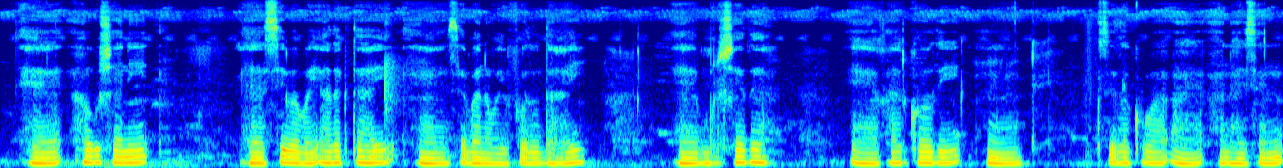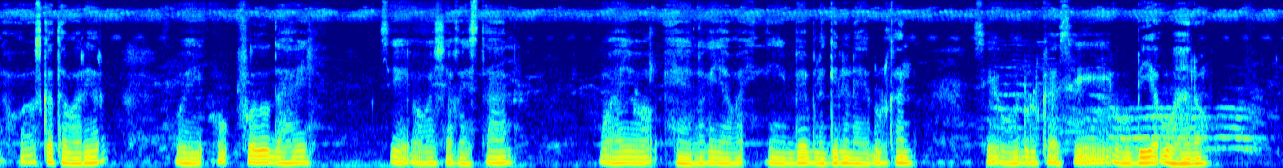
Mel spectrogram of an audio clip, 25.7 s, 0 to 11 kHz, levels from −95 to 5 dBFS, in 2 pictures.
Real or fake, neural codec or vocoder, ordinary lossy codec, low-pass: real; none; none; none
